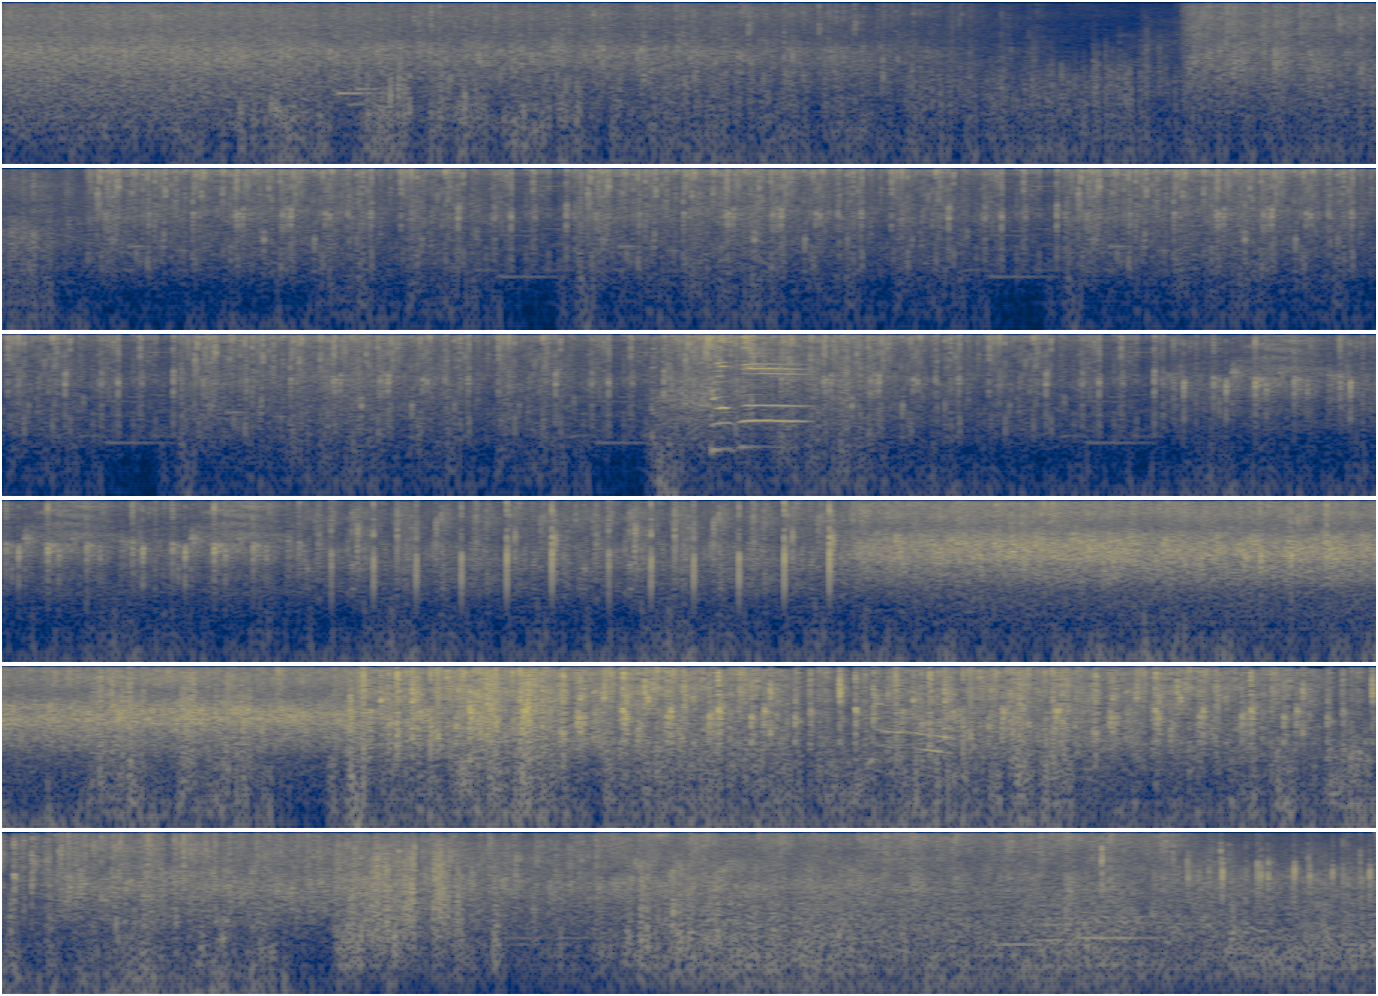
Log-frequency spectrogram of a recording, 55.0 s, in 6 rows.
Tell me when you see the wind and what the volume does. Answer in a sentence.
You can hear the wind from 0.0 to 54.9 s, getting quieter then louder.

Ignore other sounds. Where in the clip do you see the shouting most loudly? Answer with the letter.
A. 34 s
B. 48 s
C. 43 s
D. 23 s
D.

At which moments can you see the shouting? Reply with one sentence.
You can hear the shouting from 22.6 to 23.8 s and from 42.4 to 42.9 s.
